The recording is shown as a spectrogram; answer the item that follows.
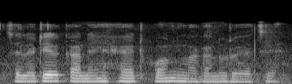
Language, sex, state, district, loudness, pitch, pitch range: Bengali, male, Assam, Hailakandi, -19 LUFS, 140 Hz, 130-140 Hz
